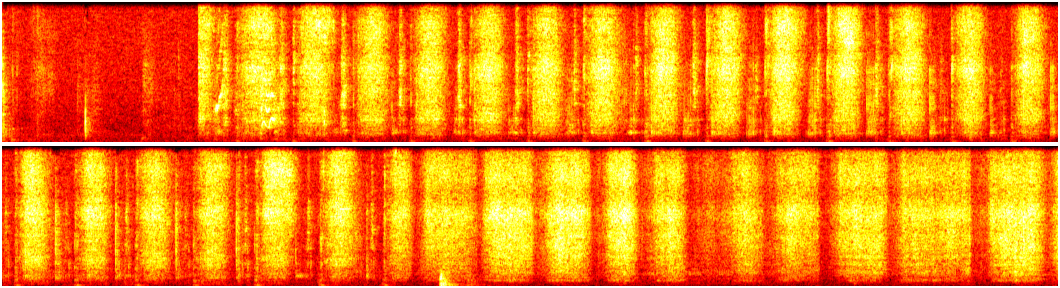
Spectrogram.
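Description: A brush scrubs rapidly over metal.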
